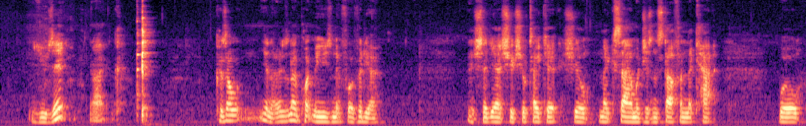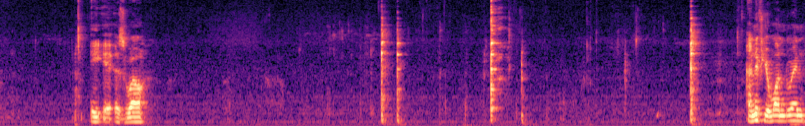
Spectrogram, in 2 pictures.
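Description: A fork scrapes and clinks against a bowl.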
